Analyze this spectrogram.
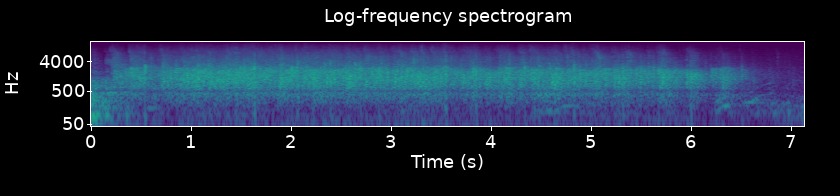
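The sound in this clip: Warm applause from an audience welcoming two speakers, dense clapping that swells quickly, holds steady for several seconds and then fades out.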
